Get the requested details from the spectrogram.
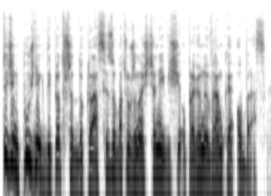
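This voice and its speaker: A man narrating a children's story in a clear, expressive storytelling manner. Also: a little high, fast talker, no room sound, clean studio sound. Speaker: storyteller, scouting instructor.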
